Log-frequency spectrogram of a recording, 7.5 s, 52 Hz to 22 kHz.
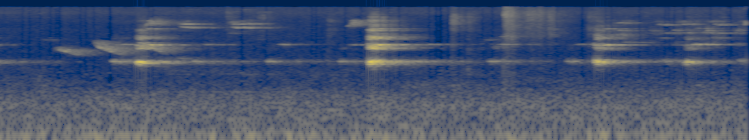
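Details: Procnias nudicollis calling in Brazil's Sao Paulo Botanical Garden, August 2024: a series of resonant metallic tonk notes about every second, three louder accented clanks, and a short rising whistle from another bird at the start.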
